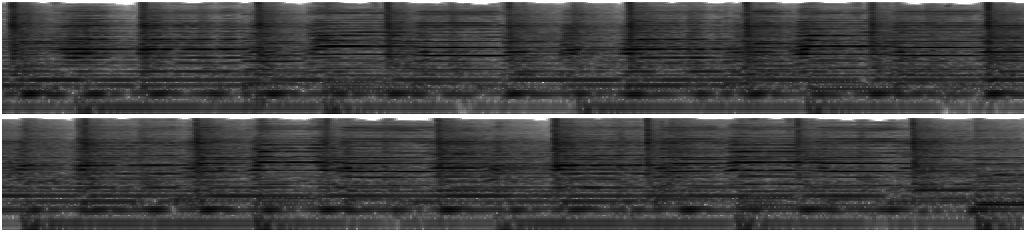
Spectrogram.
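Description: Harmonica playing sustained blues lines over a strummed acoustic guitar with a steady beat, in an instrumental passage with no singing.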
